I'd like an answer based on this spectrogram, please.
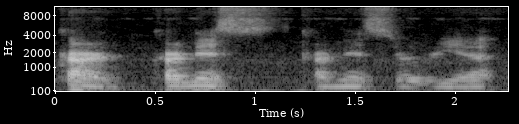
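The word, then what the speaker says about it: carnicería: Our carniceria. Carniceria. I don't remember where. Carniceria. Carniceria. That's right. That one is said that way. I never remember where the written accent is on that one.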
